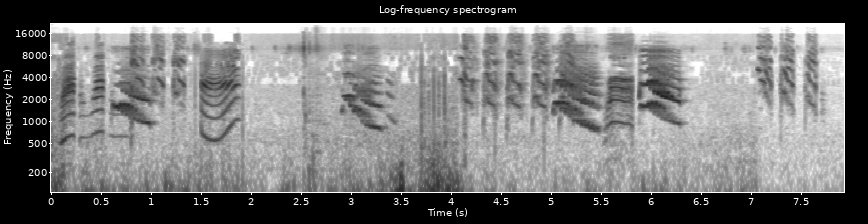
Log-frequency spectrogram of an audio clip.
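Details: Parrot calling with dense bursts of harsh, buzzy squawks and looping whistled notes, loud and nearly continuous, with a quieter gap before the calls resume.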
